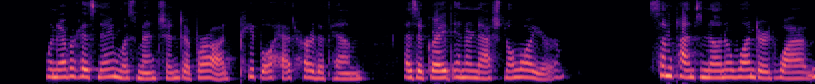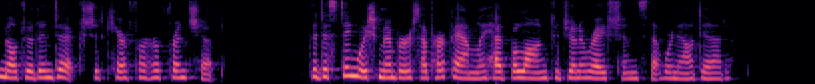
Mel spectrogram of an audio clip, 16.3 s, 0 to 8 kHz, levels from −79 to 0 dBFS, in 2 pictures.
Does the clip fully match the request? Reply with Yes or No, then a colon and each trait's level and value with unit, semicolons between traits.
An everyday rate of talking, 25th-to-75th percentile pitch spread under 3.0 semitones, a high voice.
Yes: average, 155 wpm; narrow, 2.4 semitones; high, 235 Hz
